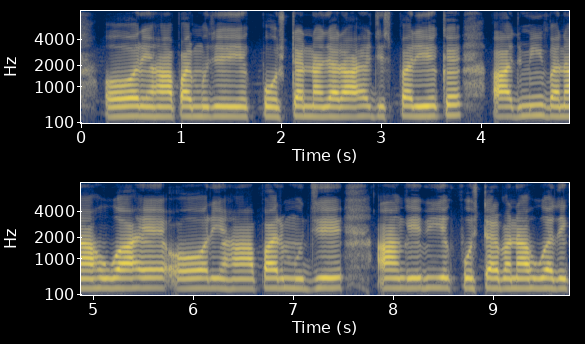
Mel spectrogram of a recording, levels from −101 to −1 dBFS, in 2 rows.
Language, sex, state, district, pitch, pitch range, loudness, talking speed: Hindi, female, Chhattisgarh, Bilaspur, 215 Hz, 210-215 Hz, -18 LUFS, 170 wpm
